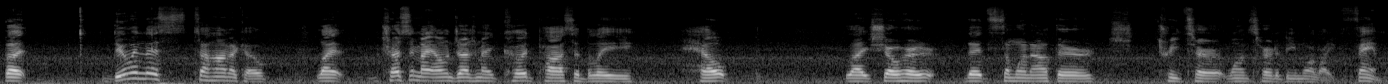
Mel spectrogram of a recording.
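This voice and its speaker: Rambling, higher-pitched young male streamer. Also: takes it slowly, slight background noise. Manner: rambling, restarts often, laughs a lot. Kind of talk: casual let's-play chat.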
